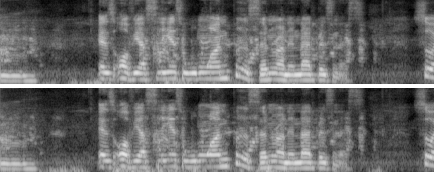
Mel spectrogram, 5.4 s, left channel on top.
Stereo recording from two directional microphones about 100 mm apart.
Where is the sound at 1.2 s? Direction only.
20° right (ahead or behind).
